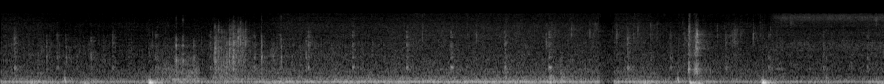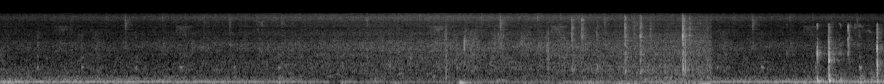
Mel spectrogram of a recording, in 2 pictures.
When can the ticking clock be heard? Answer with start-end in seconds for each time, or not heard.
0.0-17.6.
